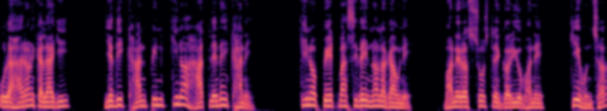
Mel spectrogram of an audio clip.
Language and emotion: Nepali, neutral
